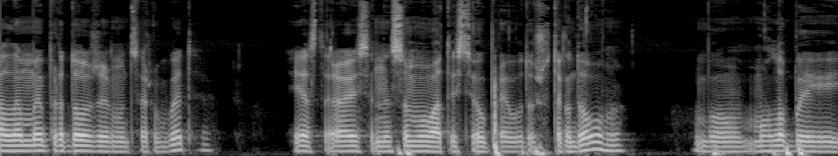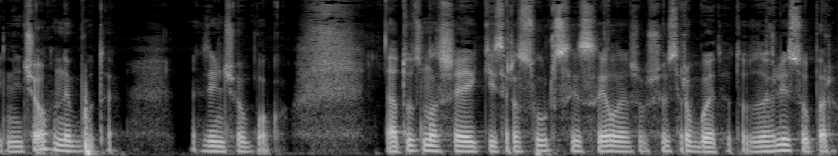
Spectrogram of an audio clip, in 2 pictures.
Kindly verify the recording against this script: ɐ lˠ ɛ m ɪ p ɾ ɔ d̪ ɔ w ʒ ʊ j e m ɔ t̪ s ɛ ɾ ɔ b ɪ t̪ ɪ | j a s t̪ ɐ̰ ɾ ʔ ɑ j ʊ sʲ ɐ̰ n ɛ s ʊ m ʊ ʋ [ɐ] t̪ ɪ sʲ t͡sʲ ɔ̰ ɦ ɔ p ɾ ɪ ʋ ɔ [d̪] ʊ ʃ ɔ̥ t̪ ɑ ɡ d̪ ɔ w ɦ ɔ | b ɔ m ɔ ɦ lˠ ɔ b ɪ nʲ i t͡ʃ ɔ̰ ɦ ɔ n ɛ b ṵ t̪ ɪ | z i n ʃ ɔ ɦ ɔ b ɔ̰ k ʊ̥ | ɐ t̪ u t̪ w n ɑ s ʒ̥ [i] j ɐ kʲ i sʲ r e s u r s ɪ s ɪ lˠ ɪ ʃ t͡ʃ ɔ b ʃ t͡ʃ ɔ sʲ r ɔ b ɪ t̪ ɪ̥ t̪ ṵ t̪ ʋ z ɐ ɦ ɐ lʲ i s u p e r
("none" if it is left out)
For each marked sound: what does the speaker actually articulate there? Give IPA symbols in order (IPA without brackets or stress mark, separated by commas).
ɑ, d̪, ɛ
